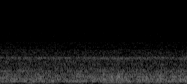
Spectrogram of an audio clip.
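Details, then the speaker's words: Chinese diesel air heater run down from 3.5 Hz to about 1–2 Hz pump rate: steady combustion roar with rough low rumble and faint pump pulses about once a second; runs unevenly at low rate; owner plans to fit the 16 pump. "schon wieder macht sie schon wieder macht sie Probleme ne also meine anderen die machen das nicht"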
